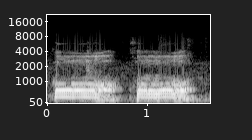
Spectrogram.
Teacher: অর্থাৎ এই অবর্ণটা কোনো কার না থাকলেও এটা লীন হয়ে যুক্ত হয়ে থাকে। যেমন ক, এই ক এর সাথে আমরা যদি একটু স্লো উচ্চারণ করি তাহলে শেষে একটা অ এর অস্তিত্ব পাই, ক, খ, অর্থাৎ ব্যঞ্জনের শেষে একটা অ লুকায়িত থাকে। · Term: লীন বর্ণ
